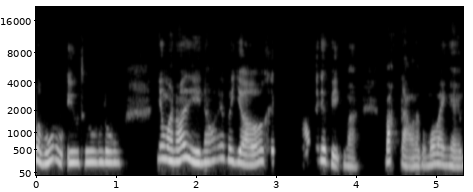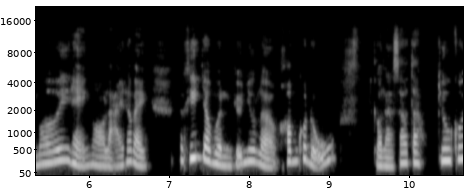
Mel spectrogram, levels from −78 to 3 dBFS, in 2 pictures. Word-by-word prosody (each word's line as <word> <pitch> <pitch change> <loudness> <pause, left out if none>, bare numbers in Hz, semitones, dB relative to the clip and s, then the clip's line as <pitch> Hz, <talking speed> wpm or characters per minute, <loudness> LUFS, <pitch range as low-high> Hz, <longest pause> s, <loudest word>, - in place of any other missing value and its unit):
là 260 - +6
muốn 235 +6 +2
được 220 - 0
yêu 225 0 +1
thương 230 0 +1
luôn. 230 -1 +1 0.5
Nhưng 300 0 0
mà 270 - +5
nói 270 +6 +5
gì 230 -2 +5
nói, 235 +4 -1
bây 260 - +2
giờ 230 -3 +3 0.2
á - - +1
khi 475 - 0 0.3
nói - - -6
tới 270 - -15
cái 260 -1 +3
việc 180 -5 -1
mà 160 -3 -6 0.3
bắt 245 0 0
đầu 170 -5 -2
lại 165 - -2
một 170 - -6
mối 195 +2 +1
quan 185 - -3
hệ 160 -2 -2
mới, 230 +9 +1
hẹn 175 -2 0
hò 170 -3 -2
lại 160 +2 -3
đó 245 - -2
bạn, 180 -7 +1 0.4
nó - - -1
khiến 315 +1 +6
cho 280 - +7
mình, 185 -7 +1
kiểu - - 0
như 250 +1 +2
là, 175 -9 +1
không 245 +1 0
có 295 - +1
đủ, 275 +2 -1 0.5
gọi 170 - 0
là, 160 -1 -1
sao 215 +8 0
ta? 225 -1 +2 0.2
Chưa 265 -1 +3
có 295 - +2
225 Hz, 275 wpm, -24 LUFS, 180-255 Hz, 0.5 s, cho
